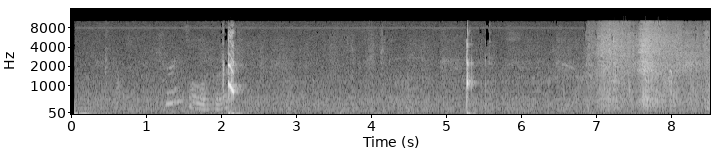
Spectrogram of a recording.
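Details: An infant girl, untroubled by it, with two sharp, abrupt hiccups a few seconds apart, soft babbling before and rustling at the end; hiccups.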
